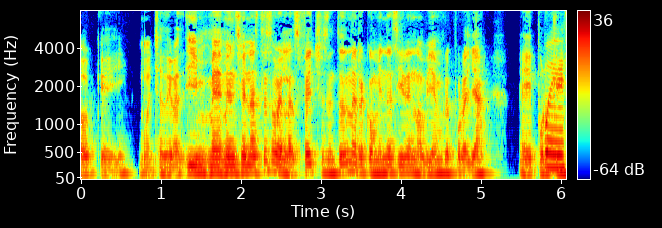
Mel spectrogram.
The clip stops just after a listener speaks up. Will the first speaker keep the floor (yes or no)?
no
